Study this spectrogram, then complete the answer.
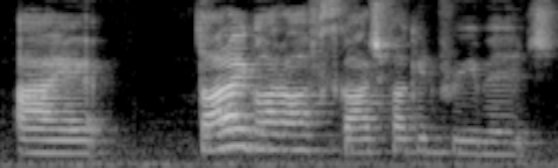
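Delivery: ordinary talk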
